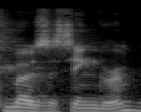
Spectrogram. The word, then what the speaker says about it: Moses Ingram: And as far as the case with Moses Ingram goes, I'm sorry if I butchered the name. – No, I think it's Moses Ingram.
